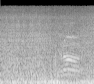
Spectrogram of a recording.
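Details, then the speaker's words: MAN diesel that had not started for almost two years, now running after the faulty solenoid valve was replaced: even, steady idle with no misses or knocks; normal idle. "umandar na umandar. tragis yan may lakids lang so ang naging problema yung ano lang solonoid"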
